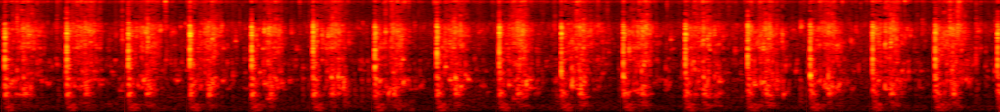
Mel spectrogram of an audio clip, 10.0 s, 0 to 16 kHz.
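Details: Douglas hydraulic ram pump (bélier), first start after restoration: steady watery clack-and-surge about every 0.6 s, even rhythm with trickling between beats; normal cycling.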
